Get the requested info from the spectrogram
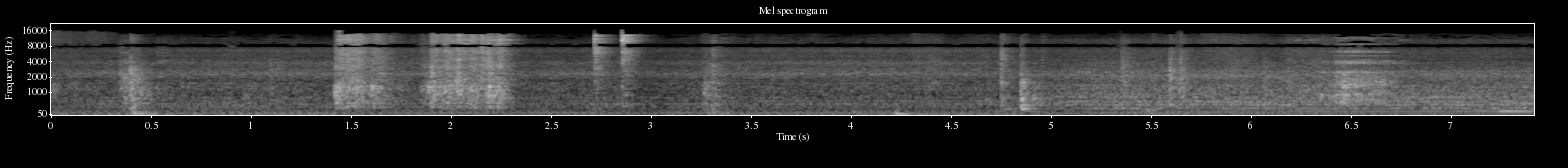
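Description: Several short knocks and rustles, then a steady low hum that sets in about five seconds in.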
